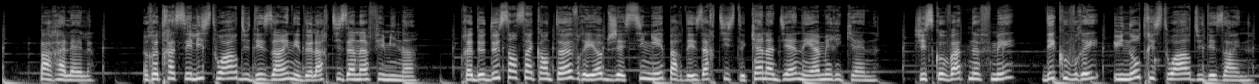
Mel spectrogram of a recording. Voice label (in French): voix femmes; MBA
